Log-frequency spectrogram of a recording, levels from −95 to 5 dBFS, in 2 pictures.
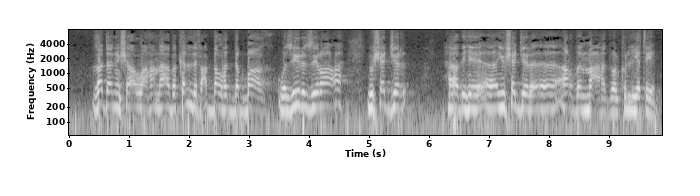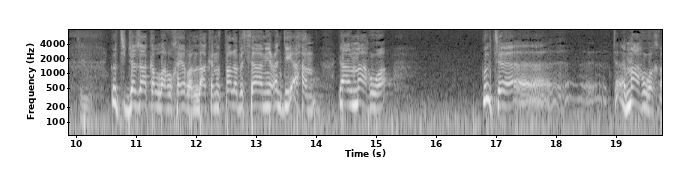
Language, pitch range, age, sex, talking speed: Arabic, 165-210 Hz, 60-79, male, 95 wpm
